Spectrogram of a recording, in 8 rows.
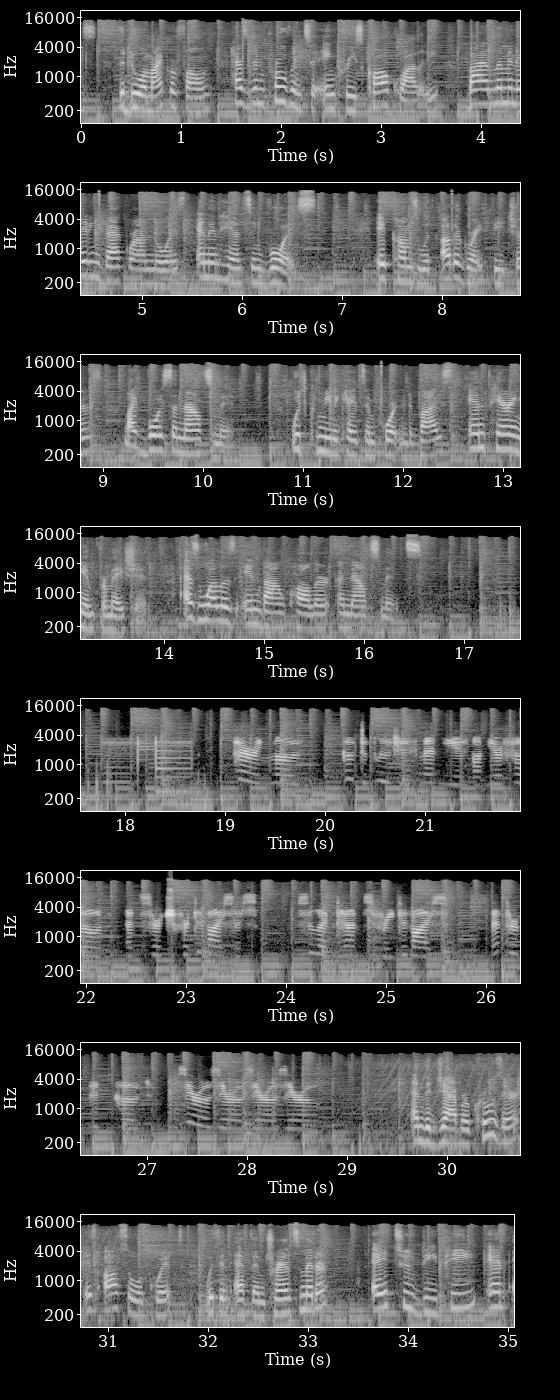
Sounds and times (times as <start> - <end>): Music: 0.0 - 35.0
Speech: 0.4 - 6.7, 7.4 - 10.3, 10.9 - 16.6, 19.1 - 28.7, 29.7 - 35.0.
